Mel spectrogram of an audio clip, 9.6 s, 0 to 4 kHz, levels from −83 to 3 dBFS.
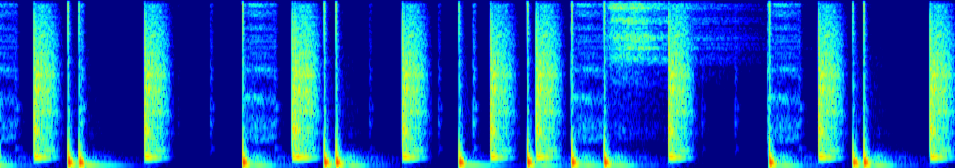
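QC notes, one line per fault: Throughout: gain pumping. The gain ducks by around 5 dB under every loud sound. Loud and soft passages sit squashed together. The likely cause is input gain set far too high, with a fast limiter pulling down each peak.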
